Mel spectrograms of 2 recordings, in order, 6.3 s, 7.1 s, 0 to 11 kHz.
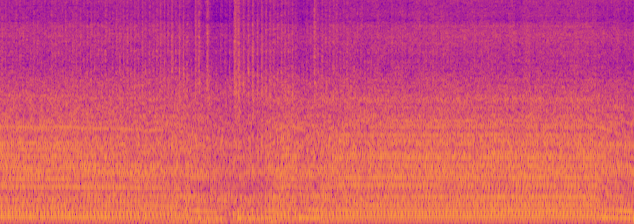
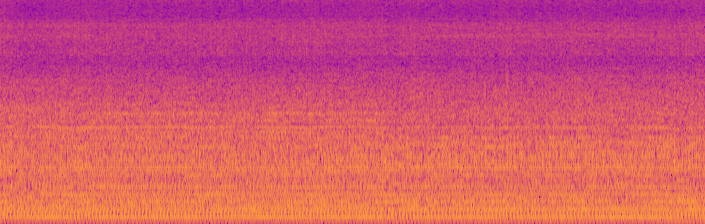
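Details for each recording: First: Cub Cadet LTX1045 riding mower, Kohler Courage 20 HP, repaired about six weeks earlier, dies unless fully choked: runs rough, stumbles and pops before recovering; fuel looks orange and smells bad, likely bad fuel. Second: Cub Cadet LTX1045 riding mower, Kohler Courage 20HP twin, after draining water-contaminated bad fuel, cleaning and new fuel filter (earlier head gasket and valve work): steady, even drone, no surging or misses; runs great, normal running.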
